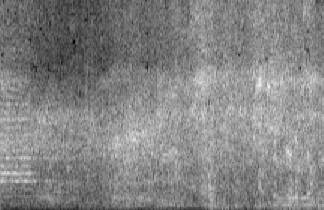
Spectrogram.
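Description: A pack of electric RC short-course trucks racing, their motors giving a high-pitched whine that rises and falls as they accelerate. Two sharp knocks come in the last second and a half.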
